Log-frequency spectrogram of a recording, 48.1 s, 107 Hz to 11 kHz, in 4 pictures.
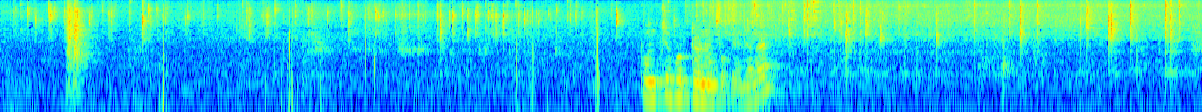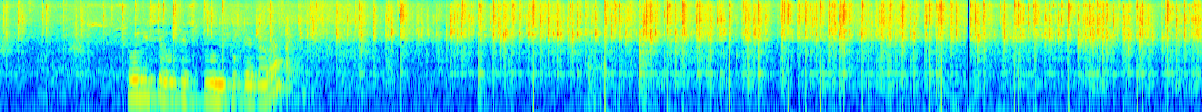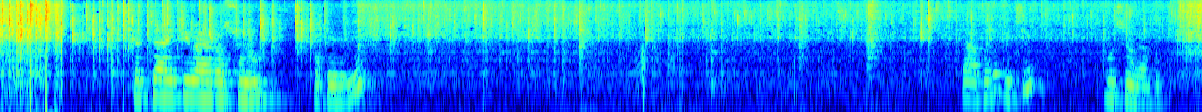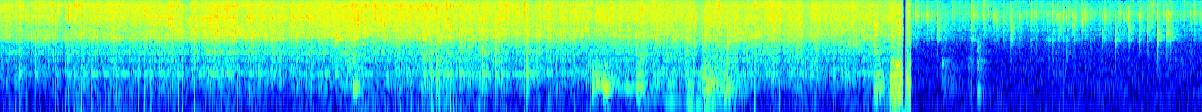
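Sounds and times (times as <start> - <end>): seeds popping in hot oil: 0.0 - 48.0.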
